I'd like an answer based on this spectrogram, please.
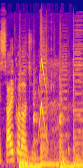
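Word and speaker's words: psychology: पिसाई का लागी तो साइकोलॉजी नहीं साइकोलॉजी पी साइलेंट होता है तुम हो जा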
